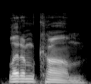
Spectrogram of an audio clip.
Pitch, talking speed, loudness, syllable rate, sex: 105 Hz, 195 wpm, -16 LUFS, 4.1 syllables/s, male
